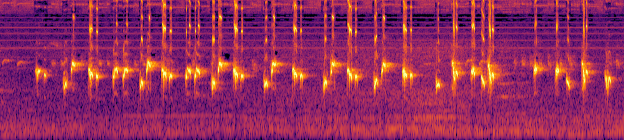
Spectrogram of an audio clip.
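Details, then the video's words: Long ngeropel song from a yellow-vented bulbul (terucuk): a continuous stream of rich, bubbling whistled notes, about three per second, each with a quick upward or downward twist, sustained for nine seconds over faint low hum. "Terucuk full suara ngeropel"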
